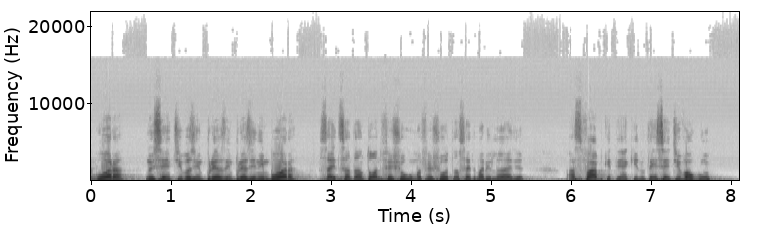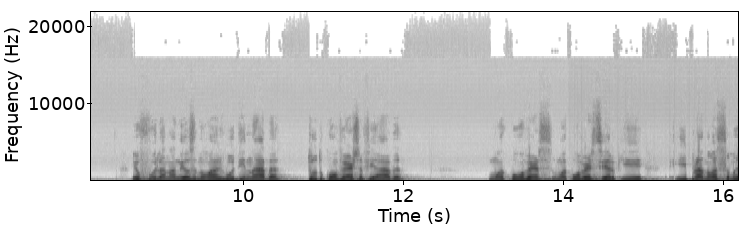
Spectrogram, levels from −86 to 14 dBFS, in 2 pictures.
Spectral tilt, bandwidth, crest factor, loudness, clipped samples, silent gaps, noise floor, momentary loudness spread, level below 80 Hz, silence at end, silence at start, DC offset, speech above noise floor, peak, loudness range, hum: -7 dB/octave; 20 kHz; 14 dB; -15 LUFS; under 0.1%; none; -46 dBFS; 9 LU; -32 dBFS; 0 s; 0 s; under 0.1%; 32 dB; 0 dBFS; 3 LU; none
